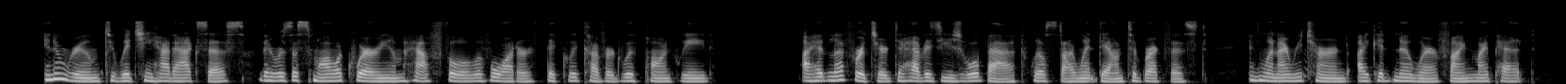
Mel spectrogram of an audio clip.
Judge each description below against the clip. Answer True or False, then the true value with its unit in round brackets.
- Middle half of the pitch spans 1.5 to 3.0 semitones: True (2.4 semitones)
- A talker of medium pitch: True (155 Hz)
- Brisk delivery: False (180 wpm)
